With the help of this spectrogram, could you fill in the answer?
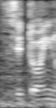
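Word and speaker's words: Citroën: आप लोगों को जिनको नहीं पता तो ये है सिट्रोइन इसका नाम प्रोनाउंसिएशन सिटin होता है।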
